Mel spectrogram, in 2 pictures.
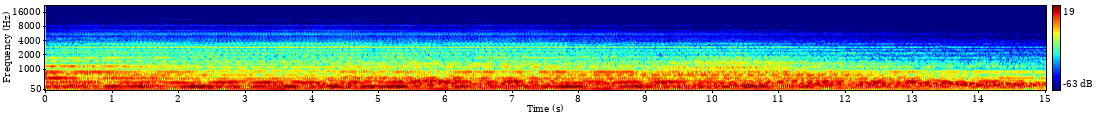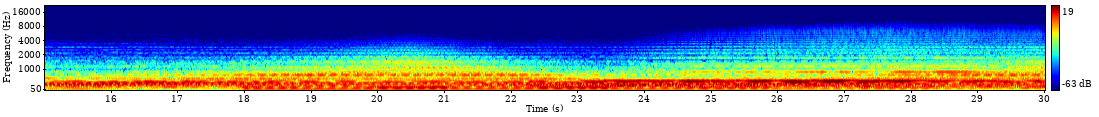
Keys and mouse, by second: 2.4 middle click, 5.9 g, 9.8 alt+z, 10.3 middle click, 11.3 click, 12.3 Tab, 12.9 click, 15.0 click, 16.6 Tab, 18.0 click, 19.5 Tab, 20.7 F4, 24.5-25.3 middle drag, 25.8 click.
